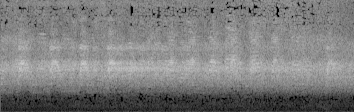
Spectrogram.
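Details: A summer garden in Seoul, Korea filled with cicadas, giving an unbroken shrill buzzing hiss that rises and falls in soft waves over a quiet background.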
